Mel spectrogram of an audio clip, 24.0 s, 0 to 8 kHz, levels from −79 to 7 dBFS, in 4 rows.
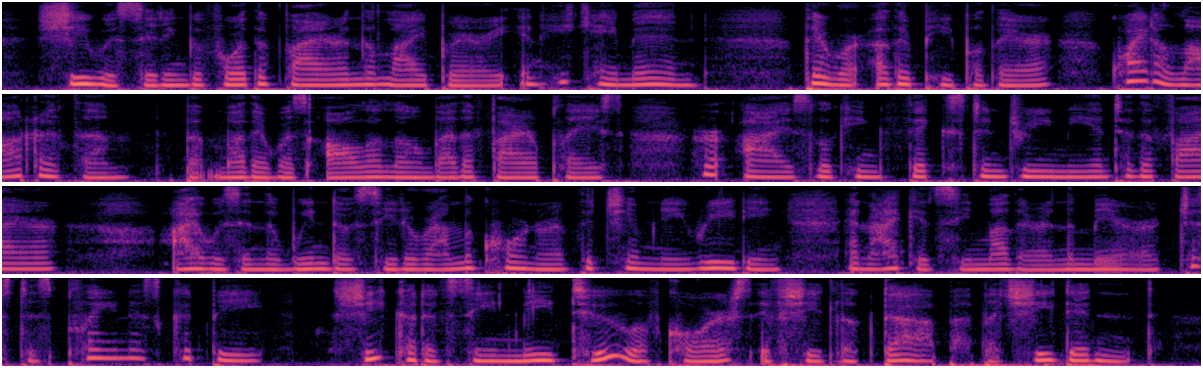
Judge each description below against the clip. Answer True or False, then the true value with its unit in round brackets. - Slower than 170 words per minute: False (205 wpm)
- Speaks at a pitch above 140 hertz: True (185 Hz)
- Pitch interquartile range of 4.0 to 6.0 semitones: False (2.7 semitones)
